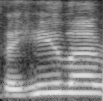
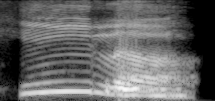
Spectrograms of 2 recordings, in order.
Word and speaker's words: Gila: Fantastic service for the Gila River Resort.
